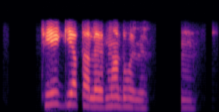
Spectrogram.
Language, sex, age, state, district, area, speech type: Santali, female, 30-45, West Bengal, Malda, rural, conversation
